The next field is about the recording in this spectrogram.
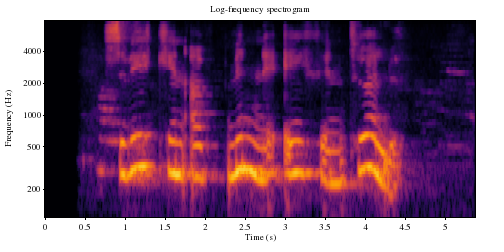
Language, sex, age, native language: Icelandic, female, 9, Icelandic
